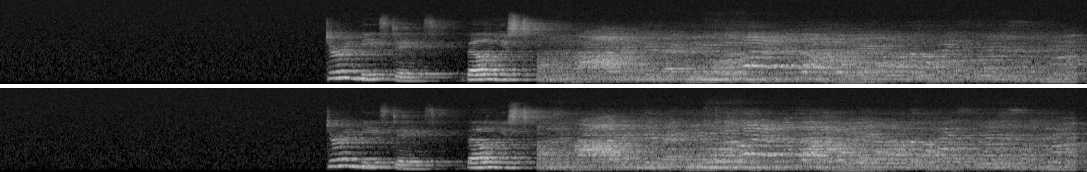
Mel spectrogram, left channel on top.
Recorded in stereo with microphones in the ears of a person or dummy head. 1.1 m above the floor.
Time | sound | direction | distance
3.3 | a woman speaking | 90° left | 2.5 m
5.4 | singing | 15° right (ahead or behind) | 0.7 m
